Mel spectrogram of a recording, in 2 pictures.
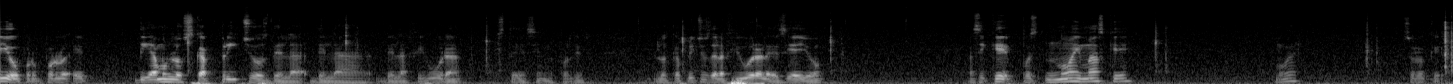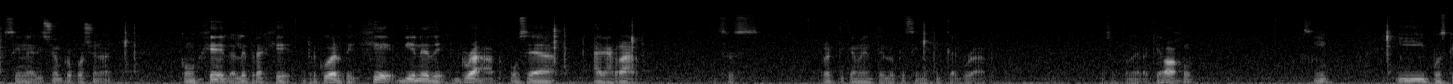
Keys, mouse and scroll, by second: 1.8 f, 2.0 click, 3.3 f, 4.8 b, 5.8 click, 6.7 b, 7.0 click, 8.2 b, 8.4 click, 11.4 g, 13.6 Escape, 14.4 o, 15.7 g, 17.3 click, 20.0 a, 20.7 b, 21.8 click, 23.6 g, 27.1 click, 27.5-28.2 scroll down 2, 28.4 shift+middle click.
